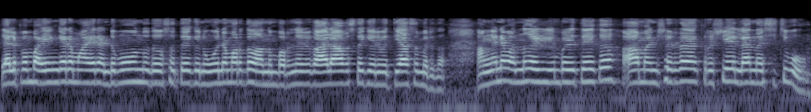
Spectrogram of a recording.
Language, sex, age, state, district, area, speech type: Malayalam, female, 60+, Kerala, Kottayam, rural, spontaneous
